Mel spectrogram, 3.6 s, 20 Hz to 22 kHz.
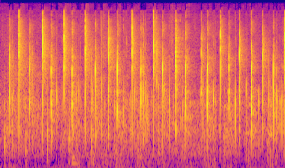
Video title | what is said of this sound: Sunday 18th April | you have to shake it for about 20 minutes until you can hear the rattle, which I can hear the rattle now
